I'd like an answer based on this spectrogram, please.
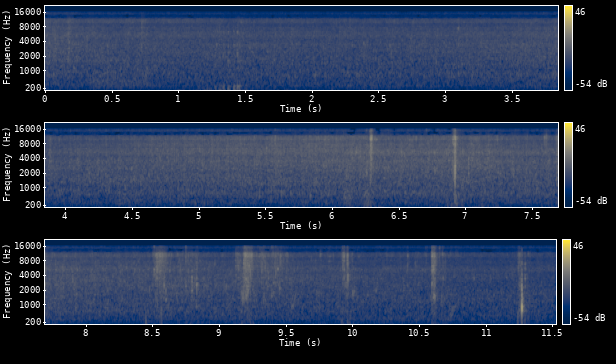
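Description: Small woodland brook rushing and trickling over stones in a steady wash. From about halfway on, short knocks of footsteps on the stony, muddy path come through it, with one sharp click near the end.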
